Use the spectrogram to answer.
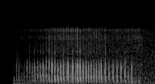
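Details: Rattling, fluttering snore during sleep, at 6 months of age.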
